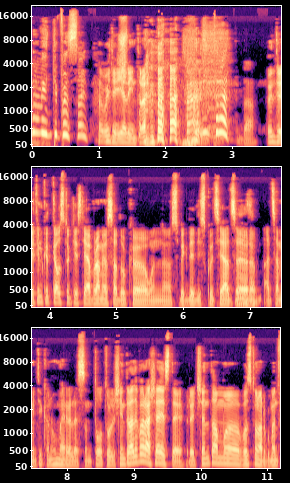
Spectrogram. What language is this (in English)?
Romanian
